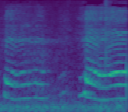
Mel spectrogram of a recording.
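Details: Newborn baby boy, filmed in a birth vlog: two short, high, wavering cries in a small room; an ordinary newborn cry.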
